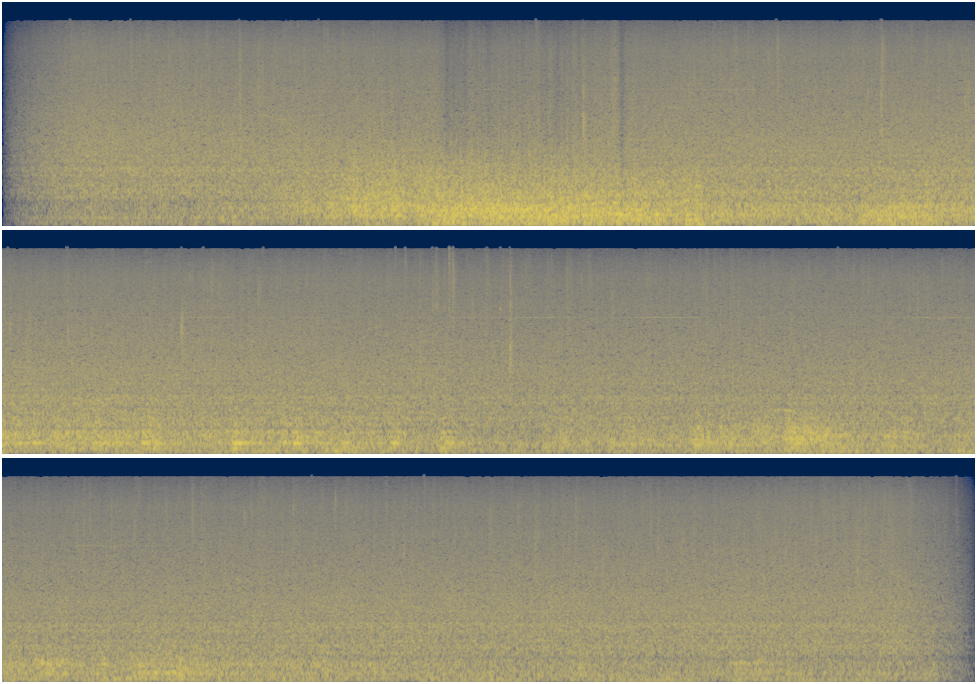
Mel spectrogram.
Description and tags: rain thunder rumbling
rain, rumbling, thunder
